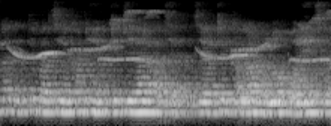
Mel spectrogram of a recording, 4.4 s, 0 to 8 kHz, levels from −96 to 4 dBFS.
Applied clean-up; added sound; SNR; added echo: none; Bird vocalization, bird call, bird song; 18 dB; reverberation time 2.2 s.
